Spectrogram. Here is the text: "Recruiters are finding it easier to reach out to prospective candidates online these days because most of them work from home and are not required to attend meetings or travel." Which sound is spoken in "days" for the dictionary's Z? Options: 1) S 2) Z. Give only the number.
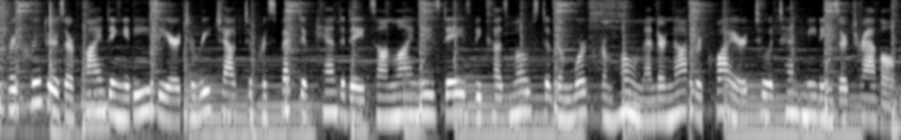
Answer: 2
